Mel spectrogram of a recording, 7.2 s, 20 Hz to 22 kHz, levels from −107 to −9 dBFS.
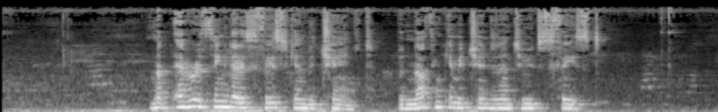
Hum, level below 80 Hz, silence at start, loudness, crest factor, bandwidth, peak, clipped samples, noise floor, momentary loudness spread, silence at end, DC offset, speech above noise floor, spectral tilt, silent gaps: none; -38 dBFS; 0.05 s; -19 LUFS; 18 dB; 17 kHz; -4 dBFS; under 0.1%; -49 dBFS; 22 LU; 0.45 s; under 0.1%; 30 dB; -5 dB/octave; none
